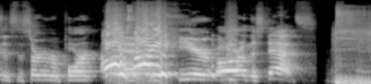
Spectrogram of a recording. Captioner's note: laughing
